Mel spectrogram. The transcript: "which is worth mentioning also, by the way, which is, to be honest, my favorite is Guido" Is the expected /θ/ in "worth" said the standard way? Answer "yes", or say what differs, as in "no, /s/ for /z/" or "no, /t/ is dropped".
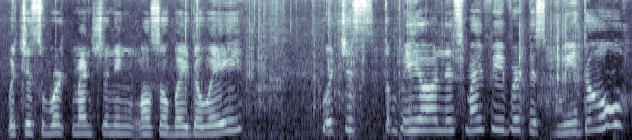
no, /t/ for /θ/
